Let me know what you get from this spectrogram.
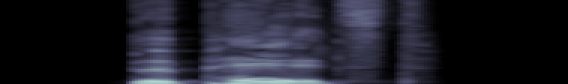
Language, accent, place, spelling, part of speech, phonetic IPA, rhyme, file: German, Germany, Berlin, bepelzt, adjective, [bəˈpɛlt͡st], -ɛlt͡st, De-bepelzt.ogg
- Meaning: furred (having or wearing fur)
